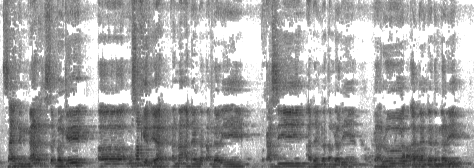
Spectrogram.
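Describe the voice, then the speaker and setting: A man's voice: medium pitch, fairly even intonation, measured pace. A man in his forties from Central Java, giving a jokey motivational seminar talk and leading the crowd in call-and-response. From Central Java, Indonesia. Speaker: seminar speaker, business coach. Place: large indoor hall. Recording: echoey hall recorded from far off.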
